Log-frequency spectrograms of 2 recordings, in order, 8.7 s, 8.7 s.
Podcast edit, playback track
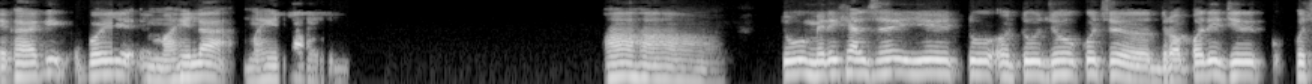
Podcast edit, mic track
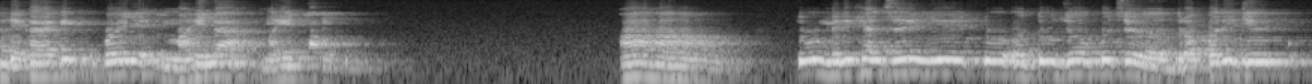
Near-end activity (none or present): none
